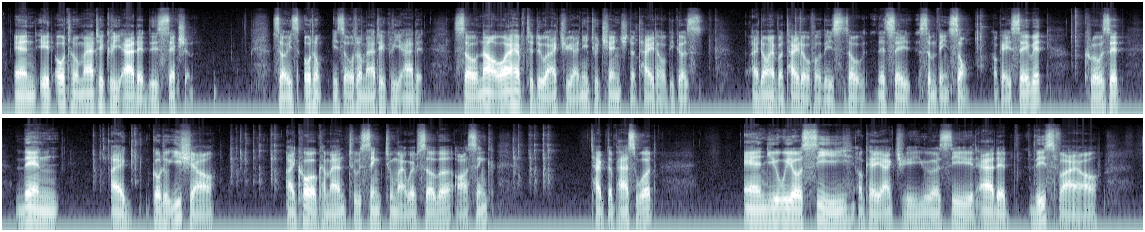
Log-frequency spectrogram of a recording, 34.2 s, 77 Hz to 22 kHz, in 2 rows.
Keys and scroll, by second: 5.3 ctrl+g, 5.5-12.0 typing, 14.8 Home, 16.1 super+w, 21.2 Return, 26.7 Return, 31.0-33.1 typing.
